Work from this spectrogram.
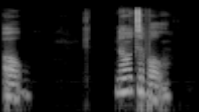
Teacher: So pronunciation wise, one has a short ah sound. Notable, no is the stressed syllable, which has a diphthong sound.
